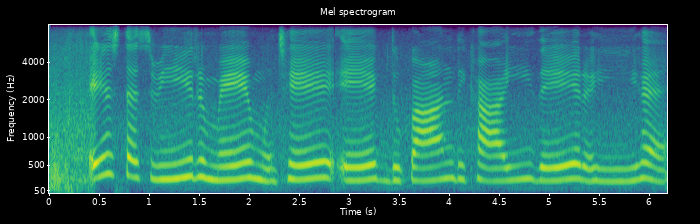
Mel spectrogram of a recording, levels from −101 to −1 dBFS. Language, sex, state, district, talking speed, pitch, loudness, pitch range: Hindi, female, Madhya Pradesh, Katni, 95 wpm, 250 Hz, -16 LUFS, 230-265 Hz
